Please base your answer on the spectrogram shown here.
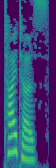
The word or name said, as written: Titusz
